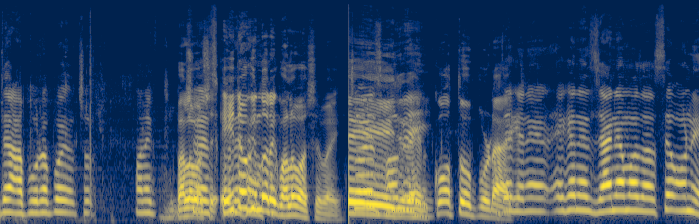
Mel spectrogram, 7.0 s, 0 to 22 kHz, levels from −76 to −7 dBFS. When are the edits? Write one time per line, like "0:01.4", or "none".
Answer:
0:03.5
